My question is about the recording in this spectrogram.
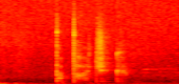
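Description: Near silence in a small room, broken in the second half by four short, faint whispered sounds from a man.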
